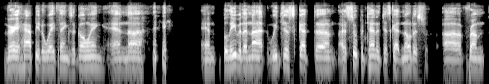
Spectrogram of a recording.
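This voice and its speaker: A man with a halting, hesitant delivery giving an informal board update in an online meeting. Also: mid-range voice, a bit bright, no room sound. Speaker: school board member giving a district update. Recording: dull, lo-fi meeting audio.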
